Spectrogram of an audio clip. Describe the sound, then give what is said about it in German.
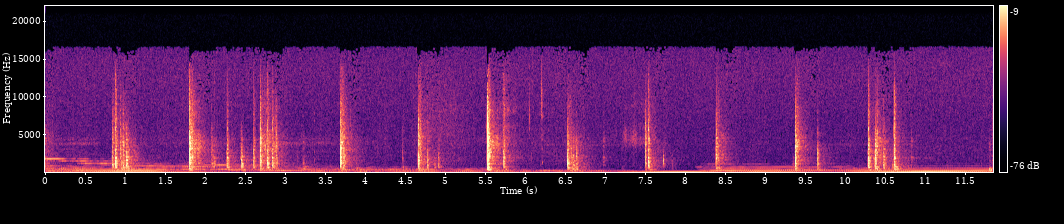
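Footsteps come up a spiral staircase as many irregular hollow thuds and taps over a low, sustained droning tone. “Gleich muss er die Wendeltreppe heraufkommen. Ich glaube, ich höre ihn. Ja, das sind Schritte.”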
